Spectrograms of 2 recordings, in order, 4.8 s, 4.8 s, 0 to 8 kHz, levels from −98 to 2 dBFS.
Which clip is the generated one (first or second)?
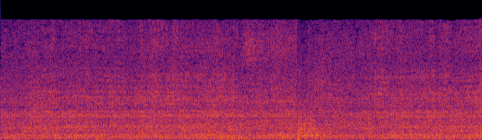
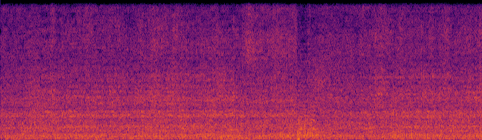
second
